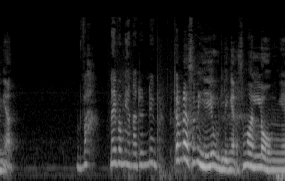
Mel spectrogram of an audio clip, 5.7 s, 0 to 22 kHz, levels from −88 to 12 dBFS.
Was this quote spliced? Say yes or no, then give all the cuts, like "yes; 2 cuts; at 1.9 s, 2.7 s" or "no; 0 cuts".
no; 0 cuts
